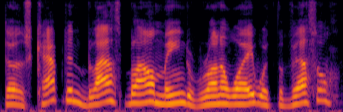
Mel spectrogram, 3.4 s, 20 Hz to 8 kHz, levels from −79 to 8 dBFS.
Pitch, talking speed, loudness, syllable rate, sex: 175 Hz, 175 wpm, -15 LUFS, 4.2 syllables/s, male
